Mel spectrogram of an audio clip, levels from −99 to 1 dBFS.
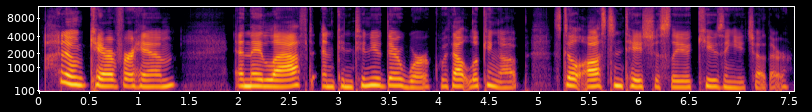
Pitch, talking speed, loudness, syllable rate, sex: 225 Hz, 160 wpm, -18 LUFS, 5.2 syllables/s, female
